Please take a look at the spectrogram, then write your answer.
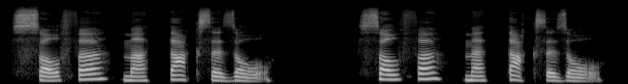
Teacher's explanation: Sul gets the secondary emphasis. Ox gets the primary emphasis.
